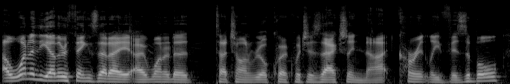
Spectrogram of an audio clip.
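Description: A man chatting casually as a podcast co-host, enthusiastic and often halting as he searches for words. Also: medium pitch, lively intonation, bright, forceful tone, dry recording.

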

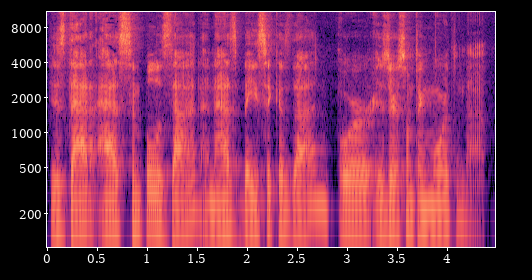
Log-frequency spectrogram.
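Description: A man's voice: medium pitch, fairly even intonation, brisk, a little mellow. A male interviewer leads the conversation with loose, wandering questions. He pads his sentences with fillers and restarts, then lands on the point.

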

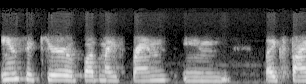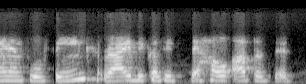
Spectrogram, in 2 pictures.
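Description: A woman talks over a video call, her voice thin and narrowed like a phone line. Her pitch sits in a middle range. She rambles in a friendly way, scattering "like" through her sentences. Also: steady tone, normal speed, breathy edge. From Costa Rica. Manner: chatty, many "like" fillers, loose grammar. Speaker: guest, part-time yoga teacher. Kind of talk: casual interview chat.

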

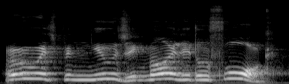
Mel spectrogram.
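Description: Man playing a high-voiced, fussy little fairy tale dwarf. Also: slow, dark tone, muffled recording. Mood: indignant, puzzled. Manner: exclamatory, emphatic storybook character delivery. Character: small male dwarves of the mines, fussy, astonished, kindly. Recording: roomy echoing recording.

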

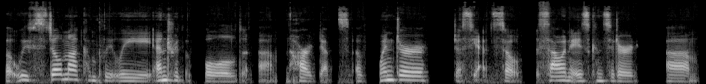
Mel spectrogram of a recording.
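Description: A woman's voice: low-pitched, lively intonation, moderate pace, low-quality recording. A woman co-hosting a podcast, explaining things in an enthusiastic, informal, conversational way. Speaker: podcast co-host and author.

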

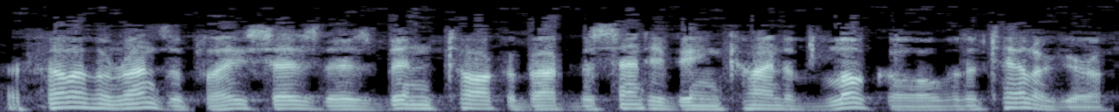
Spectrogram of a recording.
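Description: An actor playing a plain-spoken, breezy American investigator with a blunt, casual manner, in a 1950s radio drama. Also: male voice, fairly low pitch, lively intonation, normal speed. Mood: matter-of-fact, probing. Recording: muffled, narrow-band vintage radio recording.

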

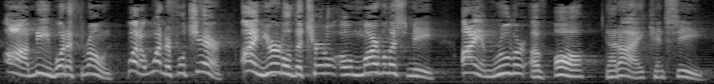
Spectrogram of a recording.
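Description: A man's voice: very high voice, expressive, a little slow, pushed and bright, heavily acted. Man putting on a bellowing, pompous turtle king. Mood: gloating. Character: boastful, domineering turtle king, loud and greedy. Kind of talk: children's storybook read aloud. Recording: long hall reverb.

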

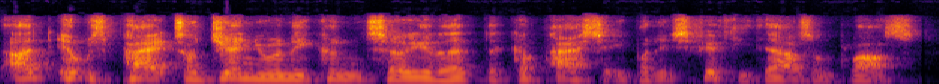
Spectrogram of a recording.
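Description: Older English man, husky voice, chatty storyteller, relaxed, retired podcast guest. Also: medium pitch, a little fast. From England. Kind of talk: casual interview chat.

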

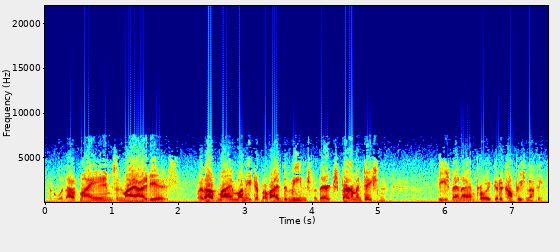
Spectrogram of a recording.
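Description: A pompous, grandiose male project chief in an old radio drama. His very deep voice swings widely as he speaks in formal, emphatic phrases. The recording is dull and faintly noisy. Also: very animated, a little fast, pushed and bright, exaggerated voice. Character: proud, grandiose male head of a rocket-fuel project. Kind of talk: 1960s radio drama acting. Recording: dull, humming early-1960s radio recording.

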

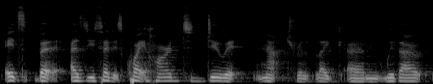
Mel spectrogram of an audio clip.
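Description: A woman from Scotland with a mild Scottish accent, hosting an interview, speaking clearly and encouragingly. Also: sits low, steady tone, moderate pace, dark tone. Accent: mild Scottish, softened by years in England. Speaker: podcast host and English teacher. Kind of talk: casual interview chat.

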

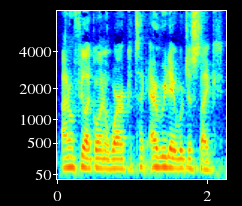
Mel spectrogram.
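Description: A man's voice: mid-range voice, level tone, racing. A young man whose first language is Indonesian, a business owner speaking as a guest in a casual interview, rambling with lots of "you know" and "like". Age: young adult.

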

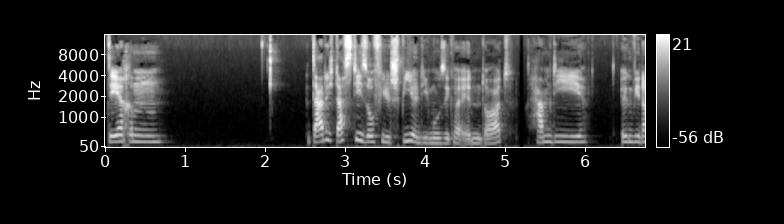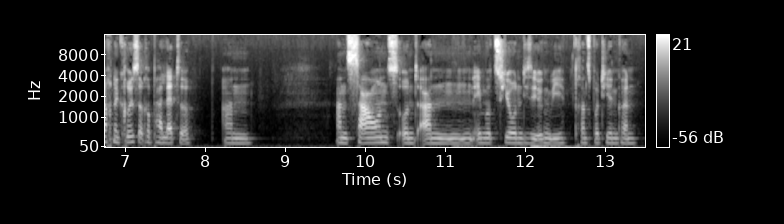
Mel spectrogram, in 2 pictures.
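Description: A young woman from Germany, a musician answering interview questions in a casual, thoughtful way, pausing often with fillers and restarts. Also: low voice, fairly even intonation.

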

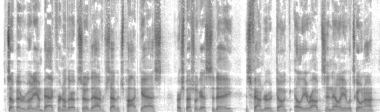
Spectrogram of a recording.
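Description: A man's voice: medium pitch, flat delivery, fast, bright, forceful tone, clear, resonant tone, faint music behind. A man hosting a podcast and interviewing a guest in a casual, chatty way.

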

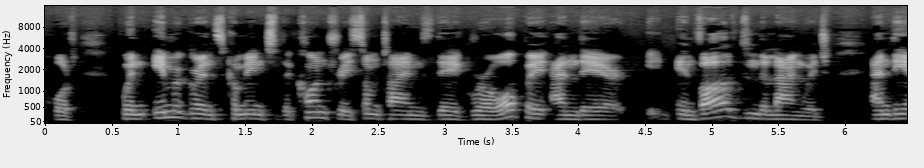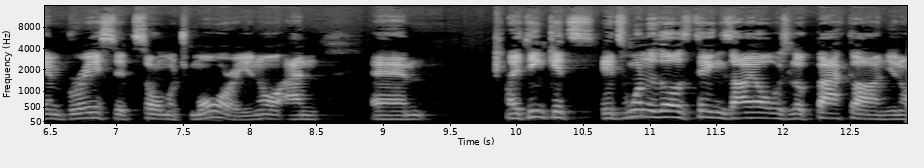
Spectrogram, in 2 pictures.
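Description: A man's voice: mid-range voice, pushed and bright, low-quality recording. An Irish man hosting a podcast, talking earnestly in a casual chat with stammering restarts. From Ireland. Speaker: podcast host.

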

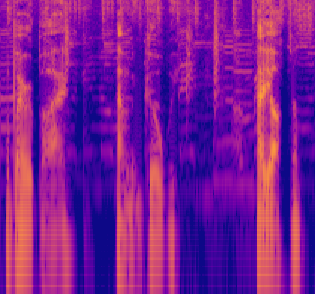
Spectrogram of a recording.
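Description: A man's voice: rumbling low, fast, a little mellow, breathy edge, faint music behind. A man co-hosting a podcast in casual, slangy, laid-back, joking talk. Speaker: podcast co-host. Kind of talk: casual chat.

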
